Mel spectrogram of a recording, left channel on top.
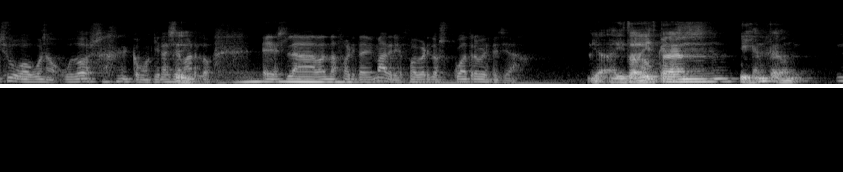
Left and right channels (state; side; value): silent; right; digital silence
